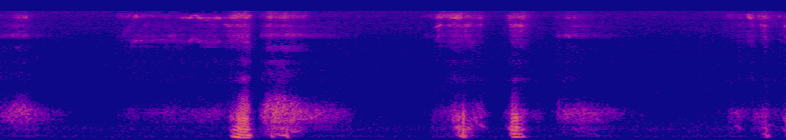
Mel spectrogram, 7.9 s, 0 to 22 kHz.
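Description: Soft snoring breaths with snorting bursts on inhalation, about 22 per minute, from a sleeping small flat-faced dog.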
